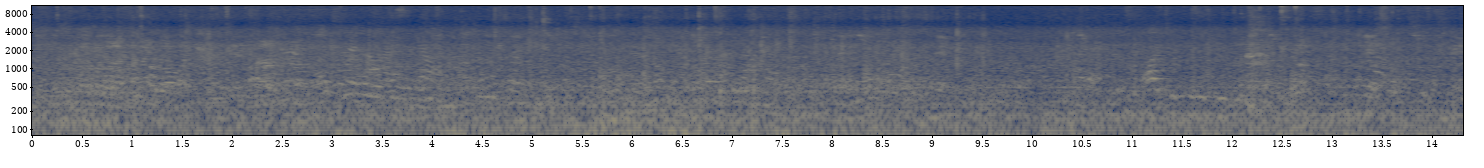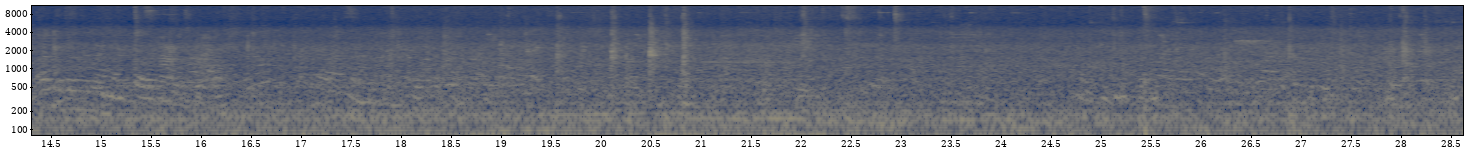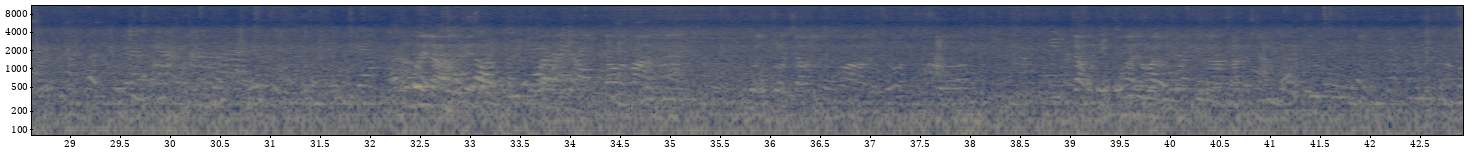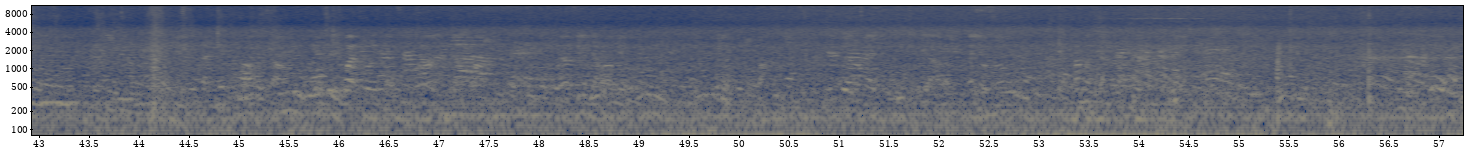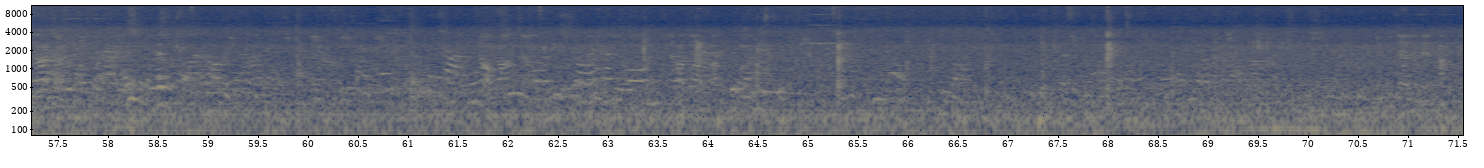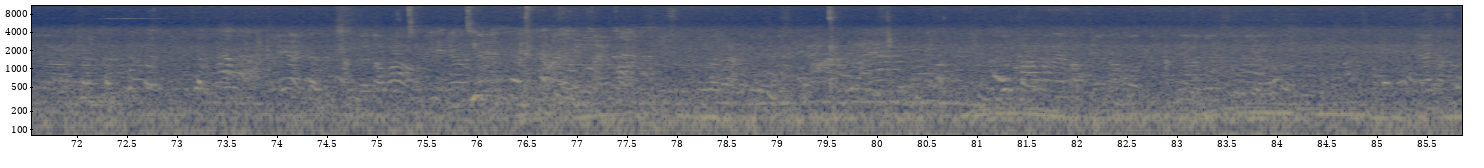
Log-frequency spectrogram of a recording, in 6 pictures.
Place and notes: NTU Hospital Station, Taipei City - MRT entrance
in the National Taiwan University Hospital Station, The crowd, Sony PCM D50 + Soundman OKM II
